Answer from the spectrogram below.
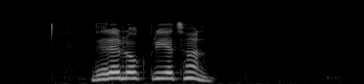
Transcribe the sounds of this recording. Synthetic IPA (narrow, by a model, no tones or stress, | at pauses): d̪ʱeɾelokprijʌt͡sʰʌn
